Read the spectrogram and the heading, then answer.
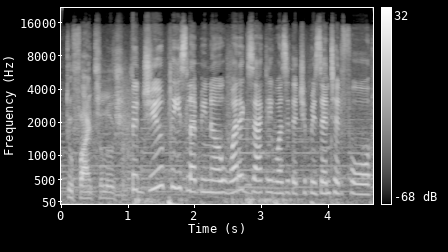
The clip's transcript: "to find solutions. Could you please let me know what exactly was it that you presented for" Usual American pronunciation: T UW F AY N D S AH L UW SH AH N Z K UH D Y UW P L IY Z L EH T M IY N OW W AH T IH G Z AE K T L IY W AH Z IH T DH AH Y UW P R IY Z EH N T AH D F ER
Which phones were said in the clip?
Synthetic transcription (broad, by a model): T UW F AY N D S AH L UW SH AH N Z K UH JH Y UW P L IY Z L EH T M IY N OW W AH T IH G Z AE K T L IY W AH Z IH T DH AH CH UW P R IY Z EH N T AH D F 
